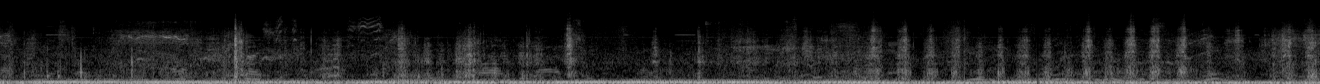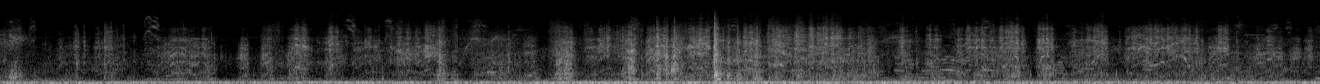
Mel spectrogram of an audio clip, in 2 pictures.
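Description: A small electric motor whines as a toy truck crawls over rocks.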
